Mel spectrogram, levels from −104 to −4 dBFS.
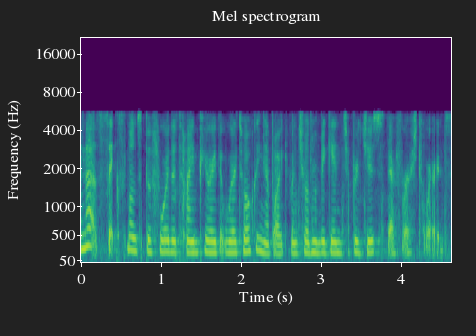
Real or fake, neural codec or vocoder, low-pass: fake; codec, 16 kHz, 8 kbps, FreqCodec, smaller model; 5.4 kHz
